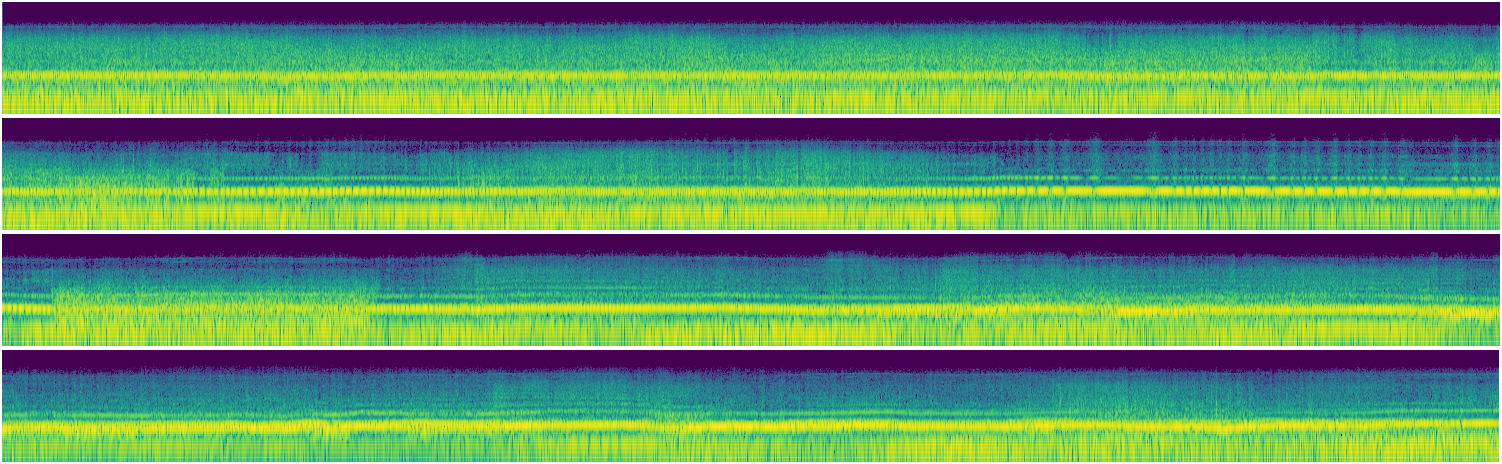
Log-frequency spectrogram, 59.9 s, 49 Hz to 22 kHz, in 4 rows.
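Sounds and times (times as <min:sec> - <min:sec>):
drone propeller hum: 0:00.0 - 0:59.9
wind rushing past microphone: 0:00.0 - 0:59.9
rush of air: 0:30.3 - 0:35.6.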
